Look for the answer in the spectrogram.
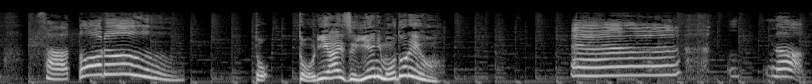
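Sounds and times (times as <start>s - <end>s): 
speech: 0.5s - 1.9s, 2.6s - 4.5s
person crying out in a loud wail: 5.8s - 8.0s.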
